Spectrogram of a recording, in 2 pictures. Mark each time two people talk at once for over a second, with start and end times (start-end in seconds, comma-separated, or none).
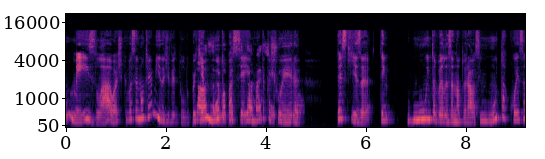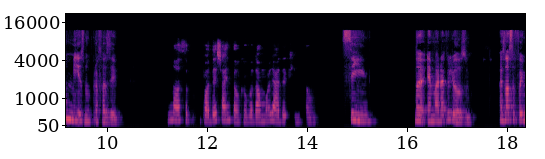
2.5-4.8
